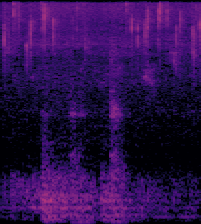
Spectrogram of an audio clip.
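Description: A pot simmering on a stove: faint small pops and ticks of bubbles under a foamy, scummy surface. A soft low rumble swells up twice, about half a second in and again about a second in.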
